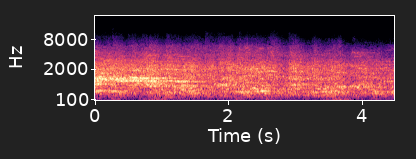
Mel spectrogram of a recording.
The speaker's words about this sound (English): Student section for the Hornets, cheering them on quite well tonight.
